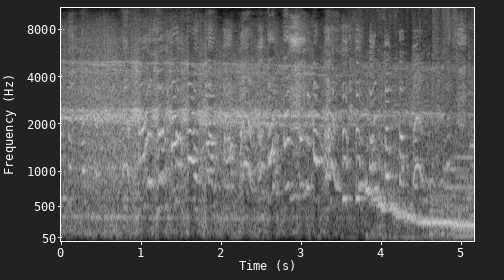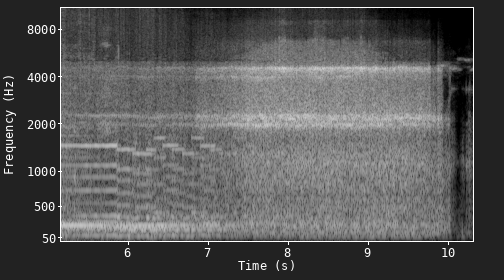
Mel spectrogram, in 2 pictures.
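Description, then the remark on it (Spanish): A powerful jet airplane engine roars steadily with a high, whining tone as the jet flies at night above the clouds; partway through, a pitched sweep slides downward before the loud, continuous rush carries on and cuts off at the end. “Qué tranquilo está la noche y tranquilo es el vuelo del jet poderoso que se ha colocado por encima de las nubes y ha dejado atrás el peligro.”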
